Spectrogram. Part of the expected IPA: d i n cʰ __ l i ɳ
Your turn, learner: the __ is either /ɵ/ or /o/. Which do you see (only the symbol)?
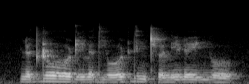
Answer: ɵ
